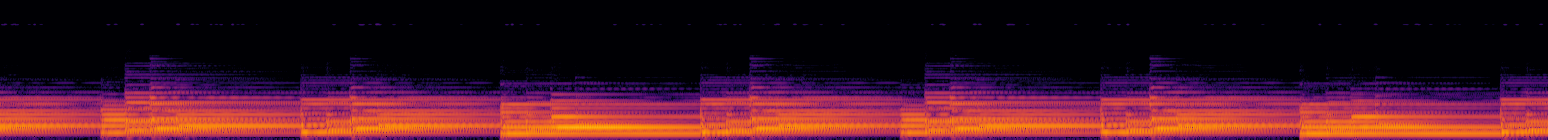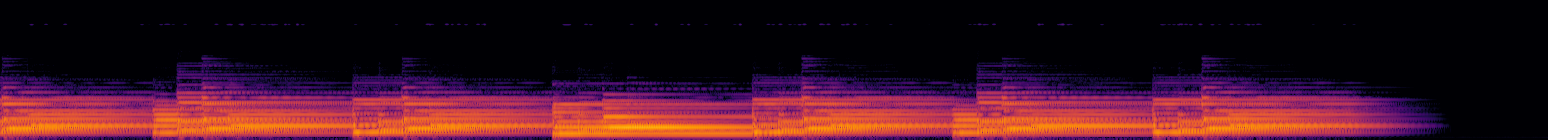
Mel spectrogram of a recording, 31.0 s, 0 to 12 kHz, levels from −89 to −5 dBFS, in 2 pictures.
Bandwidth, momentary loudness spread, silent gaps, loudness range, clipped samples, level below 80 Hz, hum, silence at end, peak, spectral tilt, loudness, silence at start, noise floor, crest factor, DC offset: 3 kHz; 7 LU; none; 3 LU; under 0.1%; -60 dBFS; none; 1.55 s; -16 dBFS; -12.5 dB/octave; -29 LUFS; 0 s; -89 dBFS; 14 dB; under 0.1%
